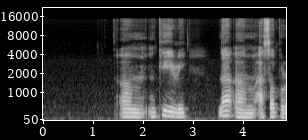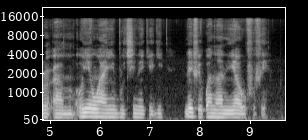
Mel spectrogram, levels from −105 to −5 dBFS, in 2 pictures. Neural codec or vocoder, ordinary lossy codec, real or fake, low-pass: vocoder, 44.1 kHz, 128 mel bands, Pupu-Vocoder; none; fake; 14.4 kHz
